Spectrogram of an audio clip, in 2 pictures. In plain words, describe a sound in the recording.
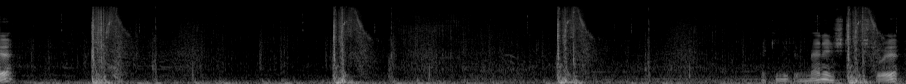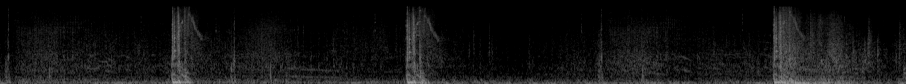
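A tool chops into wood with sharp, repeated thuds.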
